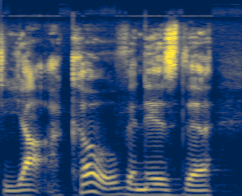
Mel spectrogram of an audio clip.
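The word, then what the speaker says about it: יעקב: By the way, that particular word is pronounced Yakov and is the name for Jacob in Hebrew.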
